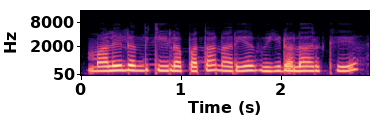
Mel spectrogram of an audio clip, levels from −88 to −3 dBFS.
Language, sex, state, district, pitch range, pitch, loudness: Tamil, female, Tamil Nadu, Nilgiris, 245-275 Hz, 255 Hz, -13 LUFS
